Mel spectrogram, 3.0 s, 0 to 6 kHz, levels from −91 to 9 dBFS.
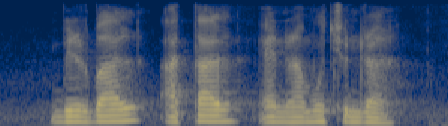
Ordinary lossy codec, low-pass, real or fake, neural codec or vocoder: none; 5.4 kHz; fake; vocoder, 44.1 kHz, 128 mel bands every 512 samples, BigVGAN v2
